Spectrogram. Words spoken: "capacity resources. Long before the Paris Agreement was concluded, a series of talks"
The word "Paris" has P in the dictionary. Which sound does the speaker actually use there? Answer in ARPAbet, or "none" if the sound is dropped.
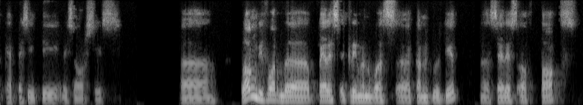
P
